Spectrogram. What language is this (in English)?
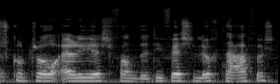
Dutch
